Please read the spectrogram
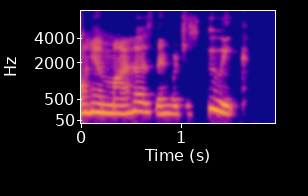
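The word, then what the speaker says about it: ueq: I never would have known how to say that just from seeing it spelled.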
